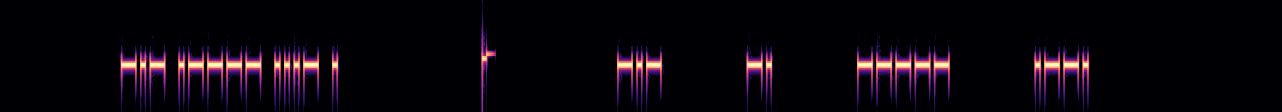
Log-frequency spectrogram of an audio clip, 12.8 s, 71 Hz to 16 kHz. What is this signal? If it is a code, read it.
Morse code, heard as a keyed tone, about 25 wpm, spaced as for 13 wpm, 700 Hz. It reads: K1VE KN0P
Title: USA Call Signs - 6x Character Spacing - 25wpm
